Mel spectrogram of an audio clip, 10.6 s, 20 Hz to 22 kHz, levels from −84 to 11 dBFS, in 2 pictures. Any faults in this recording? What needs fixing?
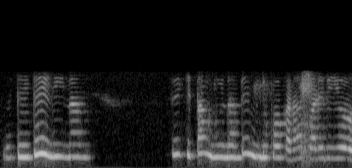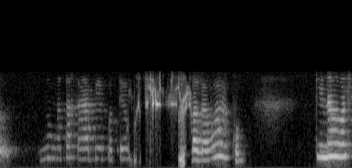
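From 7.20 to 8.16 s the speech turns into garbled noise and warble that barely tracks it. This is a codec payload misread: octet-aligned AMR frames decoded as bandwidth-efficient, putting every field in the wrong place. To prevent it, make both ends negotiate and confirm the same AMR payload format before sending media.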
